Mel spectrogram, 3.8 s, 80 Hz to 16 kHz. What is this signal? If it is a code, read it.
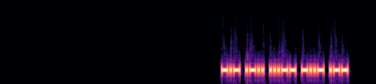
Morse code, heard as a keyed tone, about 60 wpm, 700 Hz. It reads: KL3XW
